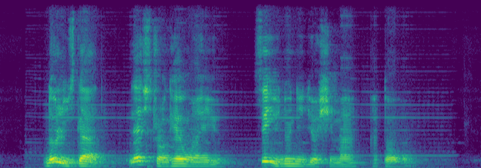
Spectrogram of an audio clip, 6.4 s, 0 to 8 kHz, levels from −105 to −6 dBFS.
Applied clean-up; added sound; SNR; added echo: neural separator model SepFormer DNS4.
